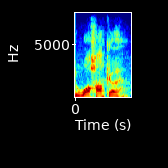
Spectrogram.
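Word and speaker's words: Oaxaca: to Mexico which mission is it Ty the Waka w spell o a x a c a you pronounced it well have you been studying some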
